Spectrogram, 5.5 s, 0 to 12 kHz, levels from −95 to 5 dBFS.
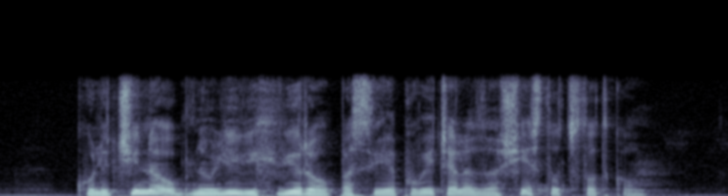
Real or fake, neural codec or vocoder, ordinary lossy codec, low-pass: real; none; none; 7.2 kHz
